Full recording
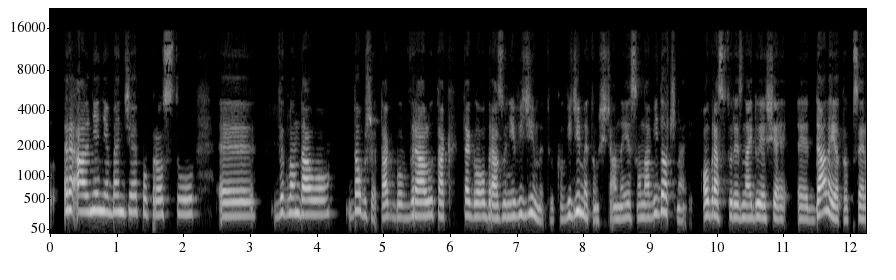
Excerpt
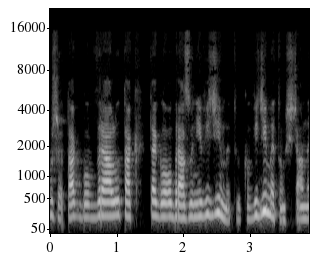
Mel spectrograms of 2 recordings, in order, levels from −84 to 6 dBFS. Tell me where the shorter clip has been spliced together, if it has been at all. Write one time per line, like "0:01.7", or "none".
none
